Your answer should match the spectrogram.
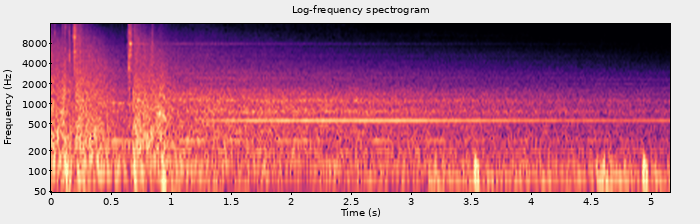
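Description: three gunshots

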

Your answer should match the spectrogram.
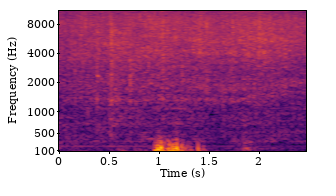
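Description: onion sizzling

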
